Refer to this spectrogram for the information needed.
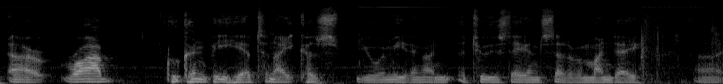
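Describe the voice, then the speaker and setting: A man giving a cable advisory board update at a town meeting, hoarse from losing his voice, hesitant with many fillers. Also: on the low side, a little hiss or hum. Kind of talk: report at a public meeting.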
